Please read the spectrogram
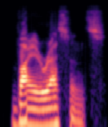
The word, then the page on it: virescence: American English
